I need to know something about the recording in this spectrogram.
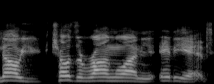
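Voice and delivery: put-on exasperated yell, high-pitched. Retelling watching the show alone and yelling at it: imitating own yelling. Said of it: "I'm always yelling".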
